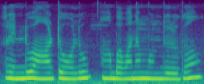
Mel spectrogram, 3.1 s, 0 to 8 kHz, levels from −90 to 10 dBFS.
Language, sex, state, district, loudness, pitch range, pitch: Telugu, female, Andhra Pradesh, Sri Satya Sai, -11 LUFS, 205-225 Hz, 215 Hz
